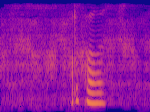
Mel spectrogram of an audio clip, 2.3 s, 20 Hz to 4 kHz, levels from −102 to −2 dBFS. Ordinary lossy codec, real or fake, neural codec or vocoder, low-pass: MP3, 16 kbps; fake; autoencoder, 44.1 kHz, a latent of 192 numbers a frame, MeloTTS; 3.6 kHz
